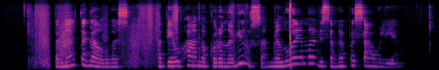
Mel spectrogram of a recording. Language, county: Lithuanian, Vilnius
